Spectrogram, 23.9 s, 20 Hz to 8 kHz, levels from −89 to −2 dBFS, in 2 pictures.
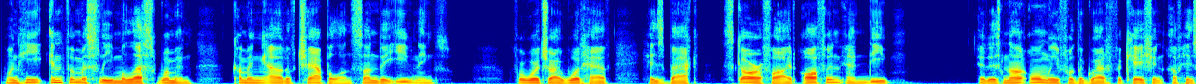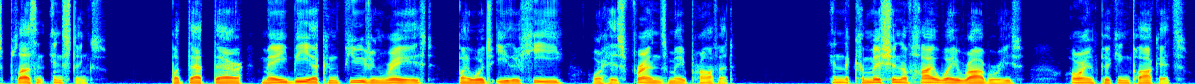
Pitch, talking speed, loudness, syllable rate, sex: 125 Hz, 155 wpm, -20 LUFS, 4.9 syllables/s, male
